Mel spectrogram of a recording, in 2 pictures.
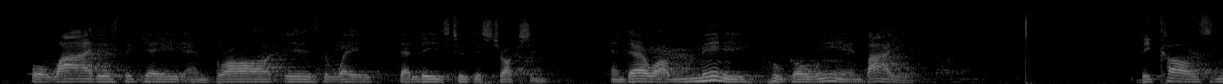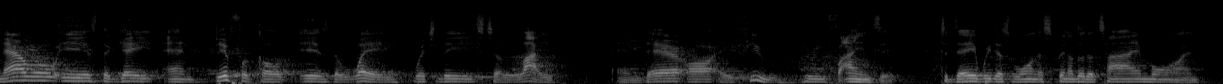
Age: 50-69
